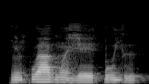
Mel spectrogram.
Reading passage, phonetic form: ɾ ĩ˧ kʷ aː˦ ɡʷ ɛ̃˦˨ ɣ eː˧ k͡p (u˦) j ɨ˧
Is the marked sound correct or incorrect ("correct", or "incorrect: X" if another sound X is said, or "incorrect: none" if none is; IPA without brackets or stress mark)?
correct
